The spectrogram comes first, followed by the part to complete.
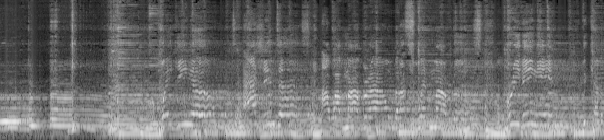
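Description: Live acoustic band: a male voice sings with little accompaniment at first, then about two seconds in three acoustic guitars come in strumming under the lead vocal, with a second voice singing along.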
